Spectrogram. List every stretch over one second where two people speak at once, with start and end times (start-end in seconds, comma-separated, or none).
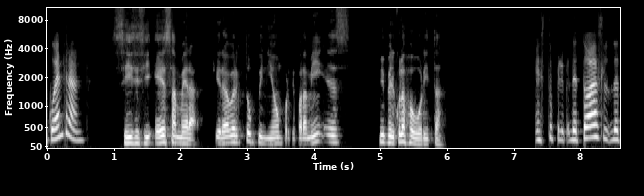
none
